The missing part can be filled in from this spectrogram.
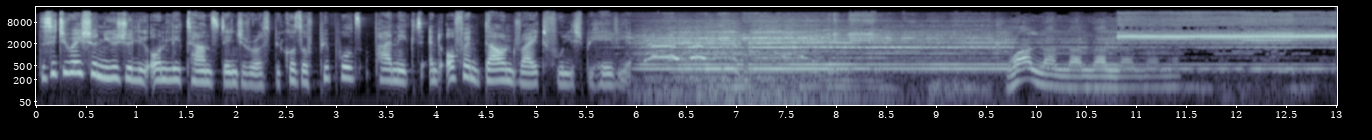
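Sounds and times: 
speech: 0:00.0 - 0:06.3, 0:09.7 - 0:11.1
car horns honking on a busy road: 0:05.7 - 0:13.0
traffic roar on a busy road: 0:05.7 - 0:13.0.

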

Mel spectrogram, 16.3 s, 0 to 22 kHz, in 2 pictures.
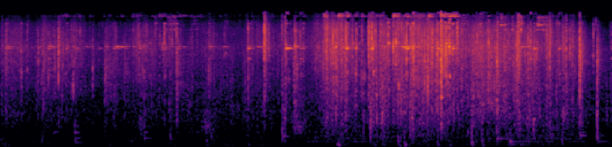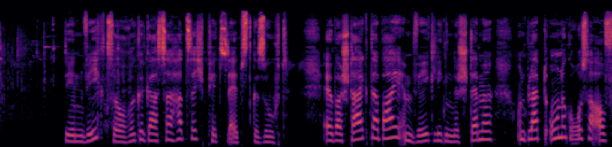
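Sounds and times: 
draft horse hooves thudding and crunching over forest ground: 0:00.0 - 0:08.8
metal harness chains clinking and rattling: 0:00.0 - 0:09.7
speech: 0:09.0 - 0:16.3.

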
